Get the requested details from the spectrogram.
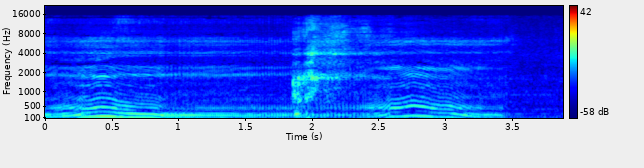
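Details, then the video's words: Krieger, a dog that rarely barks and instead voices all kinds of other exclamations, produces warbling, arching moans, pauses with a brief sharp noise, then resumes a rising and falling whine indoors. "weird dog sounds"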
